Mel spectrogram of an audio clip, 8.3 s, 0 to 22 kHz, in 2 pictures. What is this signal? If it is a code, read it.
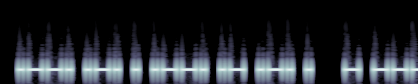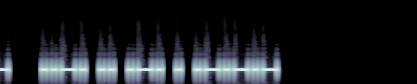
Morse code, heard as a keyed tone, about 25 wpm, 700 Hz. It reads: PREPARE TO FIRE.
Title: Sentences from Top 1000 Words - Review Part 6 - 25wpm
